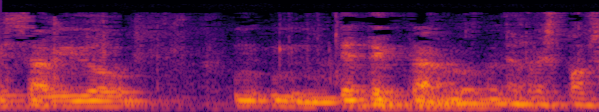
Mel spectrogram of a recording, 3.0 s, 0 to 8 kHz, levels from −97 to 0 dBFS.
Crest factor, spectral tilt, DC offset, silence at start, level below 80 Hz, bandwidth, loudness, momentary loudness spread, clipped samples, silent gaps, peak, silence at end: 16 dB; -8 dB/octave; under 0.1%; 0 s; -50 dBFS; 6 kHz; -29 LUFS; 10 LU; under 0.1%; none; -12 dBFS; 0 s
